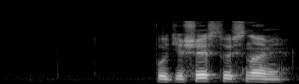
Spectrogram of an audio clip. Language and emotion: Russian, neutral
